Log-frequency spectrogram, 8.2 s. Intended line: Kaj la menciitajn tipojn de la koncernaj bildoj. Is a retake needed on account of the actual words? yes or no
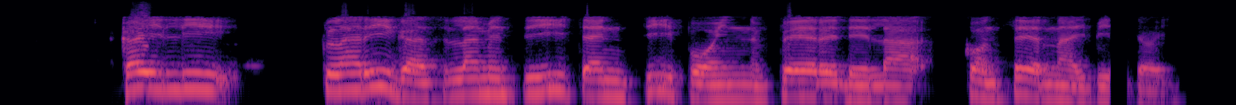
yes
